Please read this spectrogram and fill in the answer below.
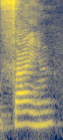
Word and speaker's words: sign: In sign, G is silent.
